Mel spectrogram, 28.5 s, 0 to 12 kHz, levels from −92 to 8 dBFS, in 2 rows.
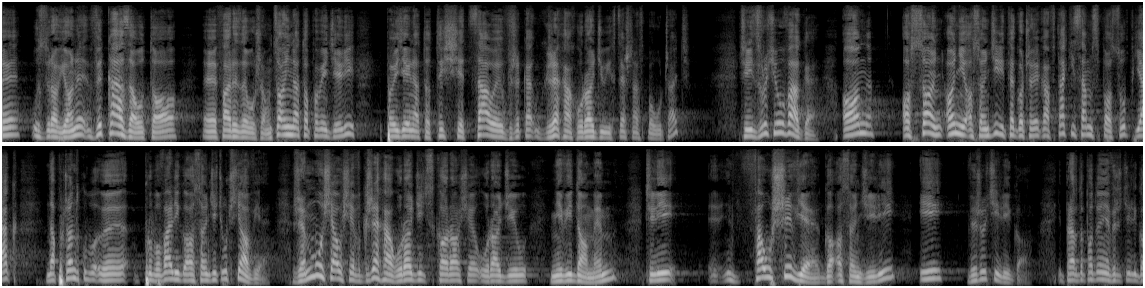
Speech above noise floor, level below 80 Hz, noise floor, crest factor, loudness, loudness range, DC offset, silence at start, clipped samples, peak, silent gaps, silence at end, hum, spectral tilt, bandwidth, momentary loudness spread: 35 dB; -52 dBFS; -62 dBFS; 24 dB; -27 LUFS; 4 LU; under 0.1%; 0 s; under 0.1%; -4 dBFS; none; 0 s; none; -6.5 dB/octave; 11.5 kHz; 12 LU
